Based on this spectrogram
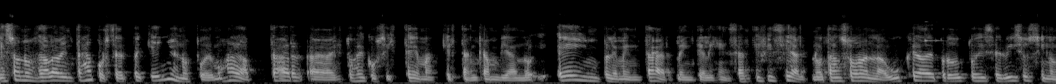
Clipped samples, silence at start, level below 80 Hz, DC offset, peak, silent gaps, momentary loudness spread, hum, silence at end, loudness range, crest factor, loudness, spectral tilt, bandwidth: under 0.1%; 0 s; -64 dBFS; under 0.1%; -12 dBFS; none; 5 LU; none; 0 s; 1 LU; 18 dB; -29 LUFS; -4 dB/octave; 11 kHz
